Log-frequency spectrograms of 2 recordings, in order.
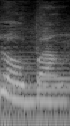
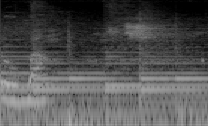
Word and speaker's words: lubang: seharusnya dilafalkan hubbuka no contoh Lubang dilafalkan menjadi lobang yang semester semestinya dikatakan lubang lalu pelafalan fonem yg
